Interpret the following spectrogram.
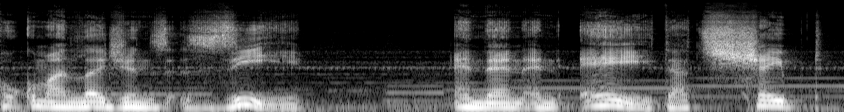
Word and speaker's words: Z-A: says Pokemon Legends ZA, but it says the pronunciation right here. It says ZA. So ZA. So we have clarification right there. It's not Z-A, Z2A, which was a big speculation, right?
